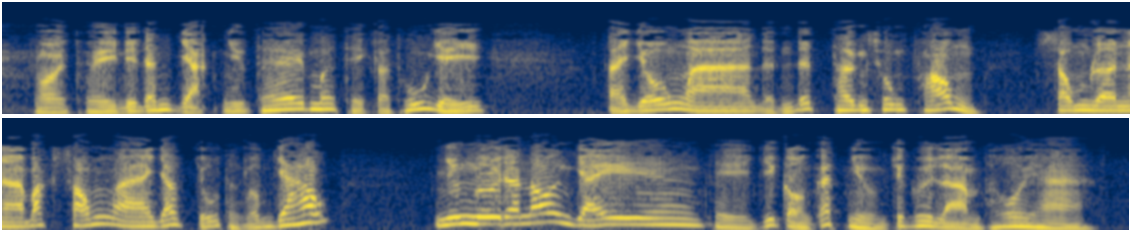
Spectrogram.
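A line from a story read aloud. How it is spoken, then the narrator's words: Sighing. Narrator (Vietnamese): Di Tiểu Bảo thở dài một tiếng nói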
